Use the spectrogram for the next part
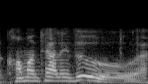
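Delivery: high, put-on French accent. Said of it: "doing this in a French accent".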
